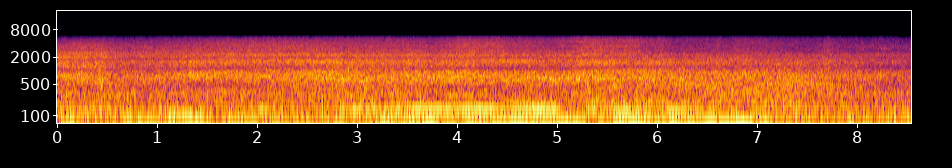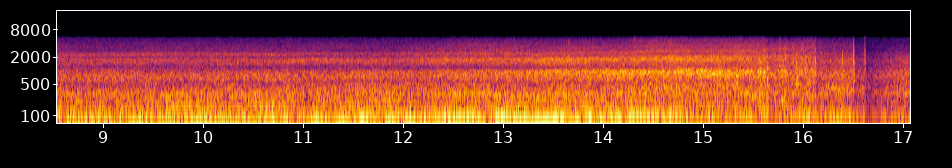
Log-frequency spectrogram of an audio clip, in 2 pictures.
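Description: A car engine running steadily nearby, a low even rumble under a broad wash of background noise.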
